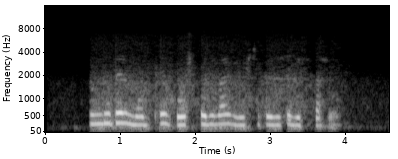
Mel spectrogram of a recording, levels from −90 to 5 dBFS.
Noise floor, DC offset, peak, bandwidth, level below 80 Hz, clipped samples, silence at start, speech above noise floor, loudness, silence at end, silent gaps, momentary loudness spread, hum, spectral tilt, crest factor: -64 dBFS; under 0.1%; -2 dBFS; 3.6 kHz; -62 dBFS; under 0.1%; 0.6 s; 46 dB; -19 LUFS; 0.7 s; none; 15 LU; none; -11 dB/octave; 16 dB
